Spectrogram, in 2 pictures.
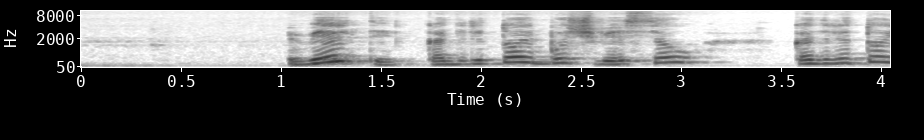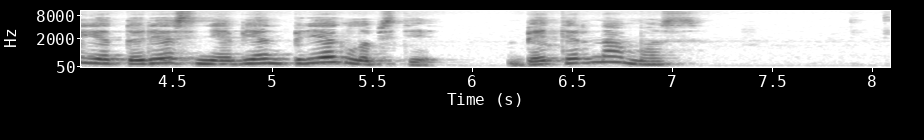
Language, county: Lithuanian, Panevėžys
